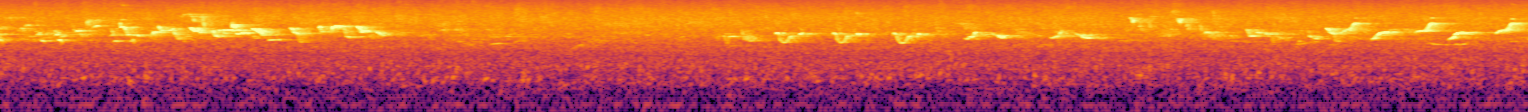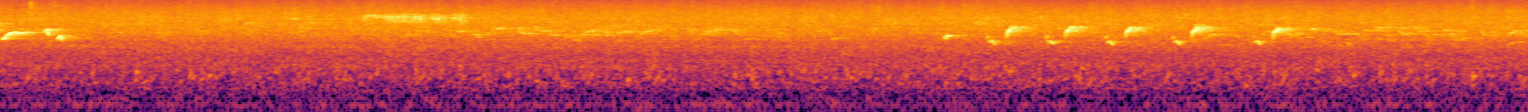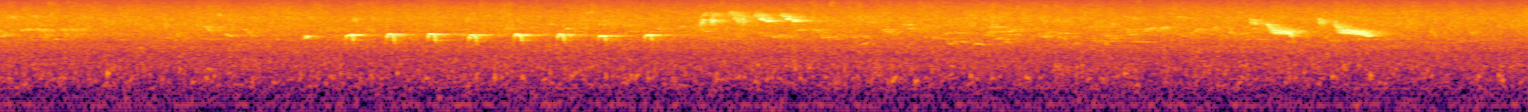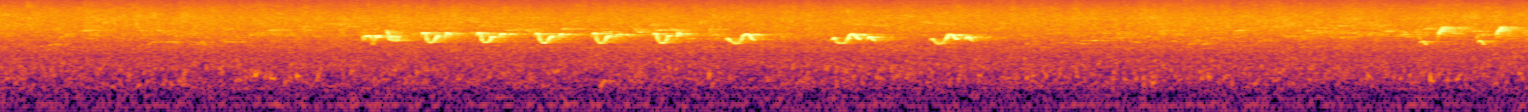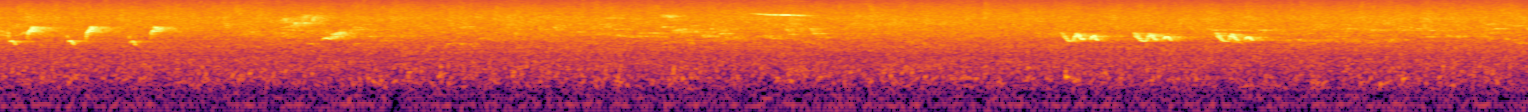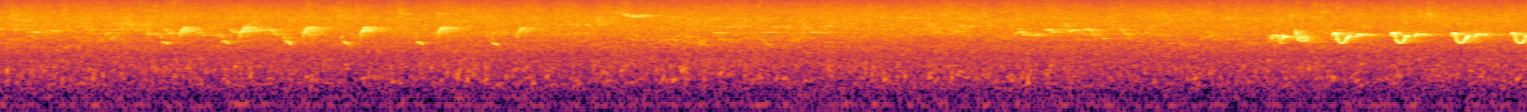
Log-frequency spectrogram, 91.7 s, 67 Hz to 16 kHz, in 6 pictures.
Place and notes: Grgar, Grgar, Slovenia - Near stream Slatna
Stream and birds in the forest. Recorded with Sounddevices MixPre3 II and LOM Uši Pro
